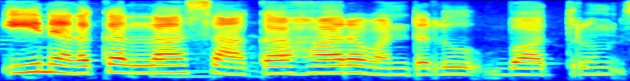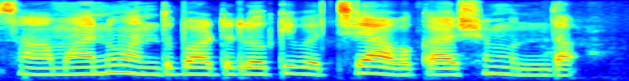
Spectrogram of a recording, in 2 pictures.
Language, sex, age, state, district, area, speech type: Telugu, female, 30-45, Andhra Pradesh, Kakinada, urban, read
